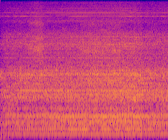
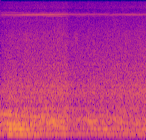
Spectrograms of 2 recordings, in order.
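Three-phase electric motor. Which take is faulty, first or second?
second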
